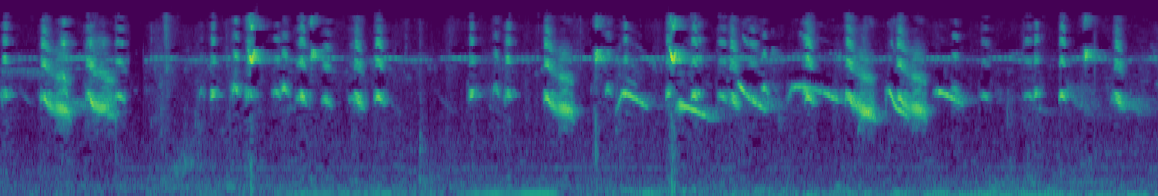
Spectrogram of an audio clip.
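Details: Green-winged saltator singing, offered as audio to stimulate a cold bird into singing: short chirps at first, then a run of arching, falling whistles repeated in quick succession, over a faint constant high tone.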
